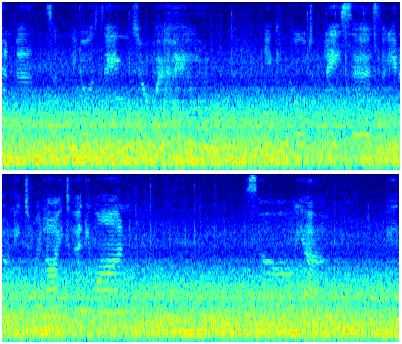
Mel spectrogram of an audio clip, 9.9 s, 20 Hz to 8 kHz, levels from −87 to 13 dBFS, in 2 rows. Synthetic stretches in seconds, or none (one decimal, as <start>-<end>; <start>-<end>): 1.9-2.6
